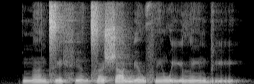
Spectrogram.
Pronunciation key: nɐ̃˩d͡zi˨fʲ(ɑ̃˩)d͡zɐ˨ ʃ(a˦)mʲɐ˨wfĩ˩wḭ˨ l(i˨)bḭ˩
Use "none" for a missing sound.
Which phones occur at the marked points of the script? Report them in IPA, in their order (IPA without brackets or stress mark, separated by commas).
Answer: ɑ̃˩, a˦, ĩ˨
